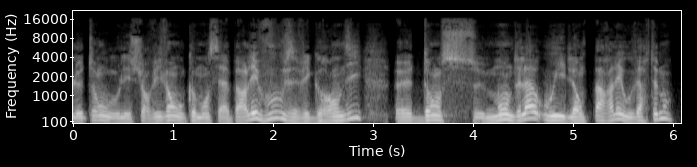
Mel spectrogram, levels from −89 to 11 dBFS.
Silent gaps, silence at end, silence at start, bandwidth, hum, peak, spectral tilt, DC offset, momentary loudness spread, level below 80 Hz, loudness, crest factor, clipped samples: none; 0.1 s; 0 s; 16 kHz; none; 0 dBFS; -7 dB/octave; under 0.1%; 8 LU; -54 dBFS; -15 LUFS; 14 dB; under 0.1%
